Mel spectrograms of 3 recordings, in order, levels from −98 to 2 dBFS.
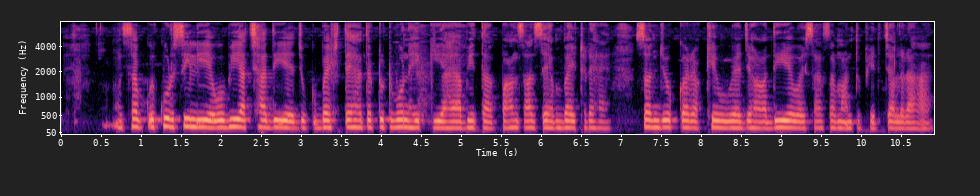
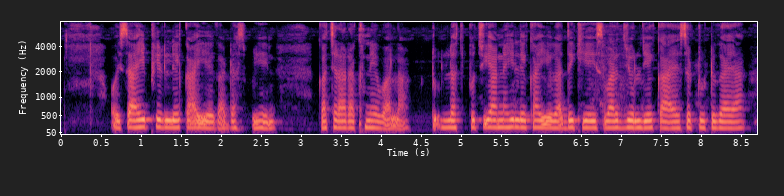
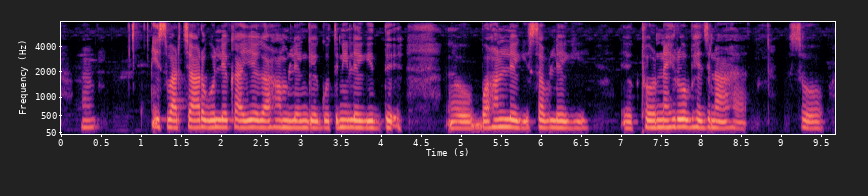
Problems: none marked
